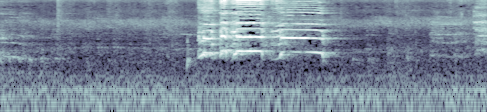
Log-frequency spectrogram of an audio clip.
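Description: A gamefowl rooster crows once, starting about two and a half seconds in. It is one loud crow of about a second and a half in several stepped syllables.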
